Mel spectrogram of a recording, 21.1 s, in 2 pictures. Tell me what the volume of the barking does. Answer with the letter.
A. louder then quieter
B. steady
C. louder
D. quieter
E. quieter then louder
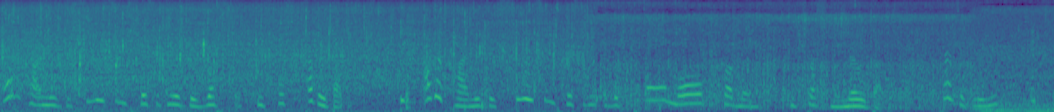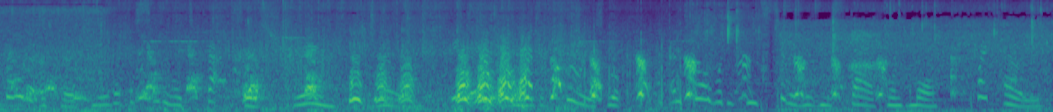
A.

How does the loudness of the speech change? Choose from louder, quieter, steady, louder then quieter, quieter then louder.
steady.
